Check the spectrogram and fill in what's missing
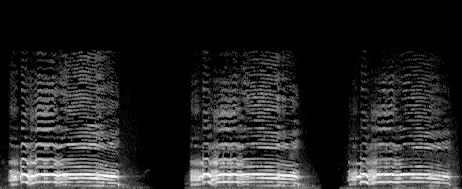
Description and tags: Rooster CsG
call, cock, country, morning, rooster, rural, side, village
